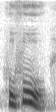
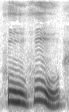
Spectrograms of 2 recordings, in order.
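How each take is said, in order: First: Huhu said with the first u short and the second u long. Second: Huhu said with the first u long and the second u short; wrong vowel length. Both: Shown as a demonstration. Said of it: "Kahako is only over the second u".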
